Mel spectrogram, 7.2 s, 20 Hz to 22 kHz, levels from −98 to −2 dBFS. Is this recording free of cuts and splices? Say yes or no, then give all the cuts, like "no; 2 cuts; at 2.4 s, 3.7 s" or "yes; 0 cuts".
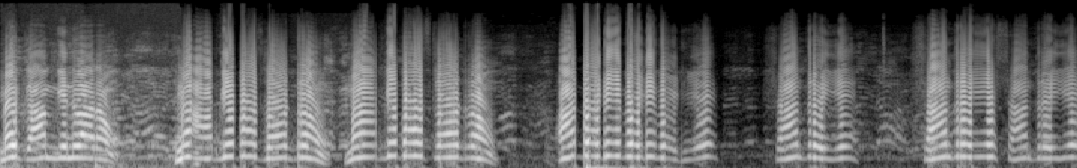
yes; 0 cuts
